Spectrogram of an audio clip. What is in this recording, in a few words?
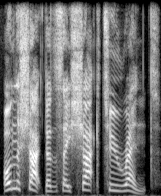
14 year old boy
